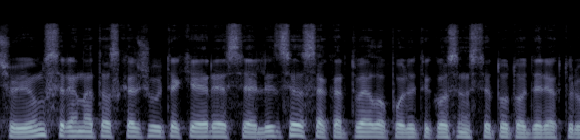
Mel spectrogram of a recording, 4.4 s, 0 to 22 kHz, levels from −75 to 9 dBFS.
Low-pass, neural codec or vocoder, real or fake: 10.8 kHz; vocoder, 24 kHz, 100 mel bands, Vocos; fake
